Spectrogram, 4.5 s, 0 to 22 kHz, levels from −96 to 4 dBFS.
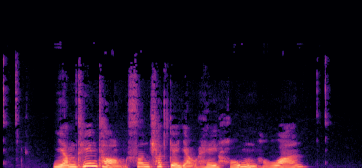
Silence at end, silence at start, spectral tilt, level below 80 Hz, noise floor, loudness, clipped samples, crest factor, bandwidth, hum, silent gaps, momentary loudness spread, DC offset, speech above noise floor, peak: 0.7 s; 0.65 s; -7.5 dB/octave; -64 dBFS; -56 dBFS; -17 LUFS; under 0.1%; 16 dB; 13 kHz; none; none; 7 LU; under 0.1%; 40 dB; -2 dBFS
